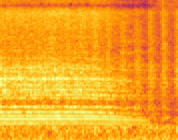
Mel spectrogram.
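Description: A Strasburg Rail Road steam train on America's oldest operating short-line railroad, heard close and steady as a loud sustained rumble with a horn-like tone across the whole stretch.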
